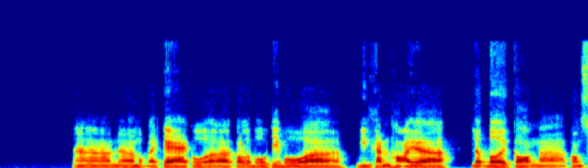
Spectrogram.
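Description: A woman speaks calmly and clearly through an online call.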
